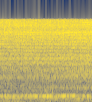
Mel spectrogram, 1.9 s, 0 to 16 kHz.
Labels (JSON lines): {"label": "anthrophony, boat engine", "recorder": "SoundTrap 500"}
